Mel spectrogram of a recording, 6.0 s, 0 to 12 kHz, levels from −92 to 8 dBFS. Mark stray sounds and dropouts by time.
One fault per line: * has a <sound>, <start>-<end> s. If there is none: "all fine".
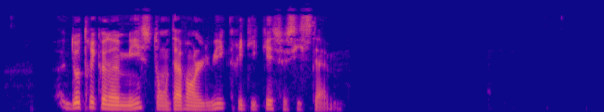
all fine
